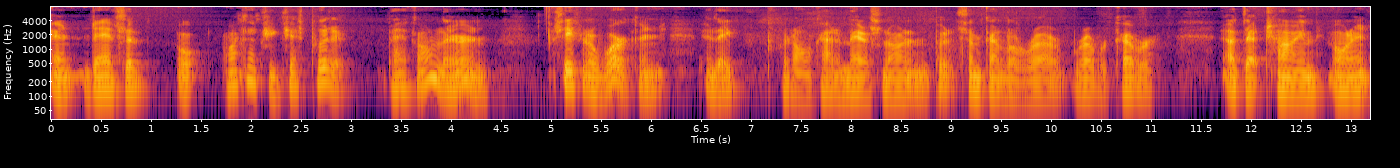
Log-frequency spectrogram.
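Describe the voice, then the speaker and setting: A man speaks at a fairly slow pace in an American accent, with vocal fry. His pauses are long and frequent. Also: medium pitch for a man, ordinary pitch variation. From Oklahoma. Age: 80s+. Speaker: retired optometrist and WWII veteran. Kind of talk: oral history interview answer.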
